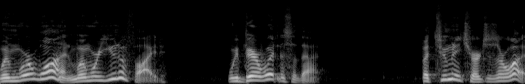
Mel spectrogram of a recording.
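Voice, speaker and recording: A man's high-pitched voice at a moderate pace, with very wide pitch swings and long, frequent pauses. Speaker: preacher. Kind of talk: sermon. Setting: church. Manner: halting, with fillers and restarts.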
